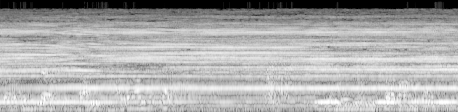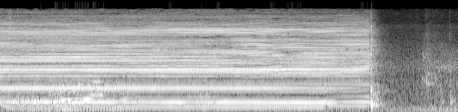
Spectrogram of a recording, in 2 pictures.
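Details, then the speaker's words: Submersible pump motor control panel: loud steady electrical buzz that stops at once when switched off, caused by a loose, vibrating contactor in the panel box; contactor chatter. "पहले यह आवाज क्यों कर रहा है पता है यह परिमाण जो कंपनी है इसका जो की झूला कांट्रेक्टर लगा हुआ है इस वजह से जो की आवाज क्रिएट कर रहा है"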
